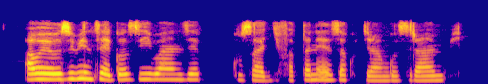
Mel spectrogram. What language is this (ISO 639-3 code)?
kin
